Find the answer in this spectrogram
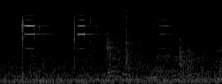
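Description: Two short, high electronic beeps about half a second apart from a digital timer, the countdown being started for 30 seconds of debate prep time.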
